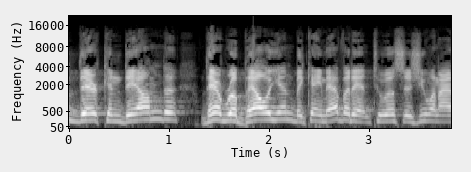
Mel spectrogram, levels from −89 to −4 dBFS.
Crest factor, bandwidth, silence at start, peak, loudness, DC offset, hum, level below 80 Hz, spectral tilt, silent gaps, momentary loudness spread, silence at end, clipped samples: 18 dB; 14.5 kHz; 0 s; 0 dBFS; -18 LUFS; under 0.1%; none; -62 dBFS; -2.5 dB/octave; none; 10 LU; 0 s; under 0.1%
